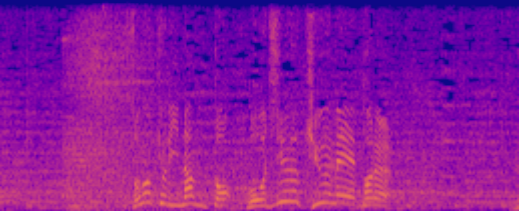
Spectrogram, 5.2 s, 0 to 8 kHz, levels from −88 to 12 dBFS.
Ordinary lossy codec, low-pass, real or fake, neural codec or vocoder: none; none; real; none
